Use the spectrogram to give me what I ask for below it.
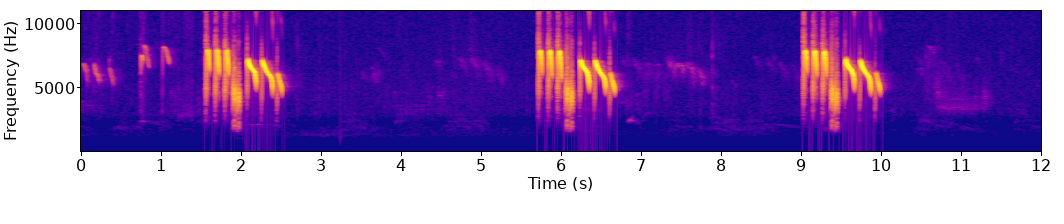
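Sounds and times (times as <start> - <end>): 
Eurasian blue tit Cyanistes caeruleus ticks and whistles: 1.6 - 2.6, 5.7 - 6.7, 9.0 - 10.0.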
